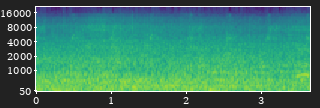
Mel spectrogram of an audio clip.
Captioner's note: traffic noises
